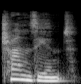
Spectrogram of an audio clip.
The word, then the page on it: transient: British English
